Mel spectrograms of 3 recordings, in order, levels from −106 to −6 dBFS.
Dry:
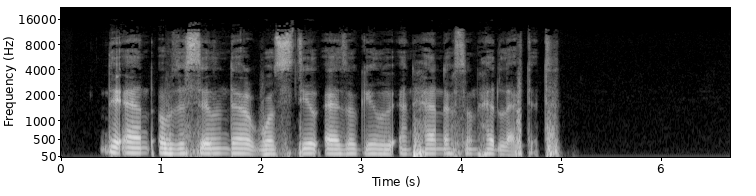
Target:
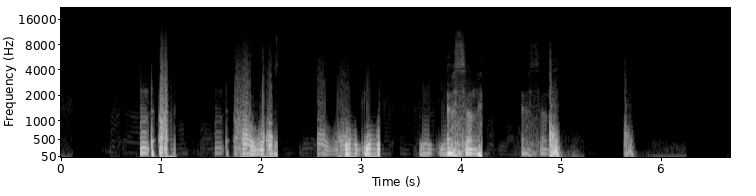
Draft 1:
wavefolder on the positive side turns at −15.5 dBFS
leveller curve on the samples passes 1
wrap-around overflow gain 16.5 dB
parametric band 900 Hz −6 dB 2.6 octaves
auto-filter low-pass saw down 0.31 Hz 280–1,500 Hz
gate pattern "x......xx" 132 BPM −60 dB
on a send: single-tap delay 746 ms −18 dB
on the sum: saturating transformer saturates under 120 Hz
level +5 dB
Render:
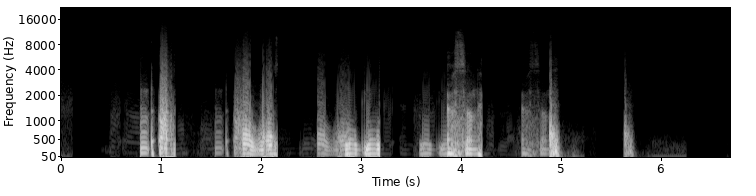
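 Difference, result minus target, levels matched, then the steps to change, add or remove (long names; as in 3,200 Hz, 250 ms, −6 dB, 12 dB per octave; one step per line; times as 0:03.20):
1,000 Hz band +7.0 dB
change: parametric band 900 Hz −16.5 dB 2.6 octaves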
